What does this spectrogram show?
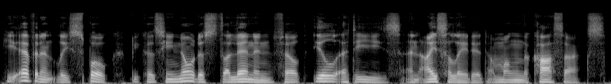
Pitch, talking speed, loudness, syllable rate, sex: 110 Hz, 155 wpm, -20 LUFS, 5.3 syllables/s, male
